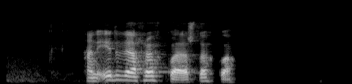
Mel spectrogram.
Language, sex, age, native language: Icelandic, female, 50-59, Icelandic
